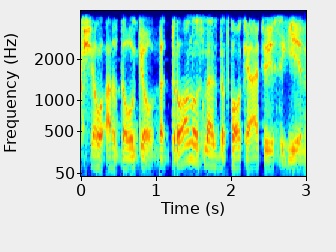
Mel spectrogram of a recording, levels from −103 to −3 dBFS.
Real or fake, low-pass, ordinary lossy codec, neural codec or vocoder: fake; 3.6 kHz; AAC, 24 kbps; codec, 16 kHz, 8 kbps, FunCodec, trained on LibriTTS, 25 frames a second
